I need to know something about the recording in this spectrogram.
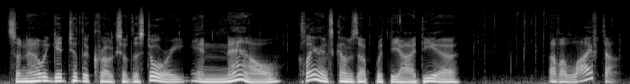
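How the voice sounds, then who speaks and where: A man's voice: medium pitch, animated, moderate pace, mellow, no room sound. A man hosting a podcast, giving linking commentary between story excerpts. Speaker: podcast host. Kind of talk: commentary linking radio drama clips.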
